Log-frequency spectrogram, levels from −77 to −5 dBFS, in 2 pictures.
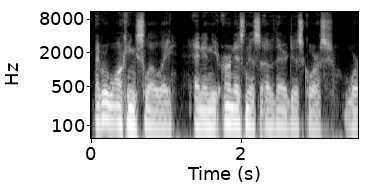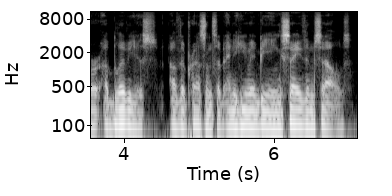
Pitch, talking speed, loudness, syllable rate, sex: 90 Hz, 185 wpm, -16 LUFS, 5.9 syllables/s, male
